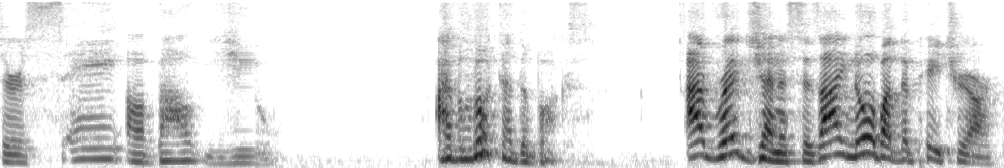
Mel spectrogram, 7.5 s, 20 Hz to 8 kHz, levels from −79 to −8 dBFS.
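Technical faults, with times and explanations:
1.04 to 1.10 s, short concealed packet loss: About 40 ms of the speech never reached the decoder in time. The receiver filled the hole by carrying on the sound just before it, about 39 ms of made-up audio, then blended back into the real signal. That is why this spot sounds like a brief smear or wobble. The band stops at 8 kHz, which fits a G.722 call codec.
1.82 to 1.94 s, burst of packet loss: Here about 100 ms went missing in one run, several packets' worth. The receiver kept extending the last sound for about 101 ms and turned it down as the gap went on. There is no dead silence. Instead a voiced sound turns into a held buzz, or a noisy one into a fading hiss. The speech then picks up further along, with the part in between lost.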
